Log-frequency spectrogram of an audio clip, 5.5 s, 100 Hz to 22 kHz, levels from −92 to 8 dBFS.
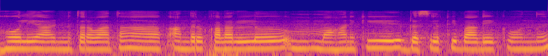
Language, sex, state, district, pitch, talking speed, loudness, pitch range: Telugu, female, Andhra Pradesh, Visakhapatnam, 205 Hz, 120 wpm, -16 LUFS, 195-215 Hz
